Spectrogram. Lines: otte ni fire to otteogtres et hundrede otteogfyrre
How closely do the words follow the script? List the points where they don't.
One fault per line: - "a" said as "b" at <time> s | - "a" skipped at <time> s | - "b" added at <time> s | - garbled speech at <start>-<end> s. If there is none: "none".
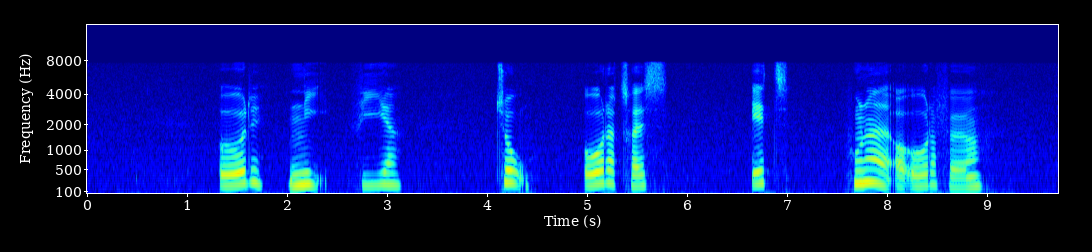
- "og" added at 8.0 s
